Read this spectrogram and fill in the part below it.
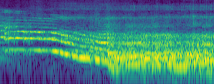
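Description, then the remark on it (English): A single loud yowl from a cat named Boss: a drawn-out meow that slides downward in pitch into a harsh, caterwauling wail lasting about two seconds, with no talking. “Boss called the shot with a mighty meow, which some have translated as "Protect our pumpkin."”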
